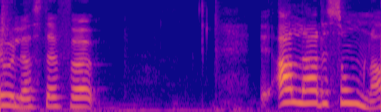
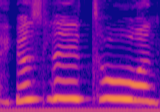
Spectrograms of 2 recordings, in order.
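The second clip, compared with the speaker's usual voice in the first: high, loud, slow mock wail; imitating herself sobbing over a stubbed toe; mock crying; 10 semitones higher, 8 dB louder, slower than usual. Girl retelling her crying over the stubbed toe, mock wail. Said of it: "jag bara grät".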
